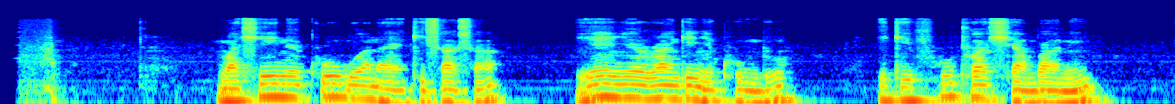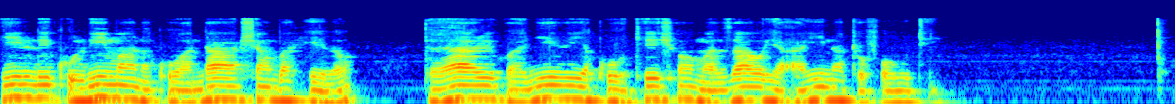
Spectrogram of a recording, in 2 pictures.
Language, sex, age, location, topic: Swahili, male, 25-35, Dar es Salaam, agriculture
